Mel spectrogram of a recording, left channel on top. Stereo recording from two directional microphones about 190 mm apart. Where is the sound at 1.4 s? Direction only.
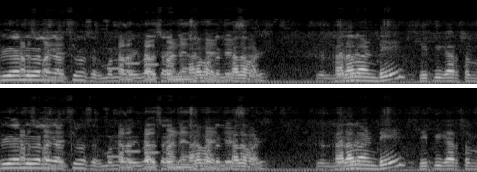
10° right (ahead or behind).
